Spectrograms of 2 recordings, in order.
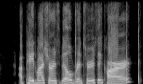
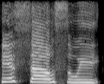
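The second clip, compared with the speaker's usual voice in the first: gushing; 6 semitones higher, 6 dB louder, much slower than usual. Real, not acted. Gushing about husband.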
